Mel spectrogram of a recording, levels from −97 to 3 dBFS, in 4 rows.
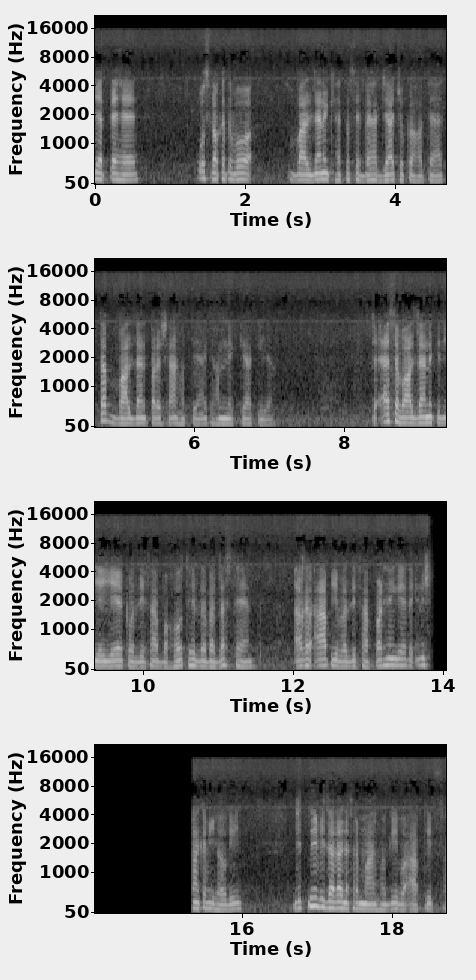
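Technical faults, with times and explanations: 13.79–15.35 s, long network dropout: the sound smears into a brief fading buzz, then about 1.4 s of silence before resuming further on with roughly 1.5 s lost, likely from a stalled stream. Unlike a short packet-loss glitch, concealment gives out completely.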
